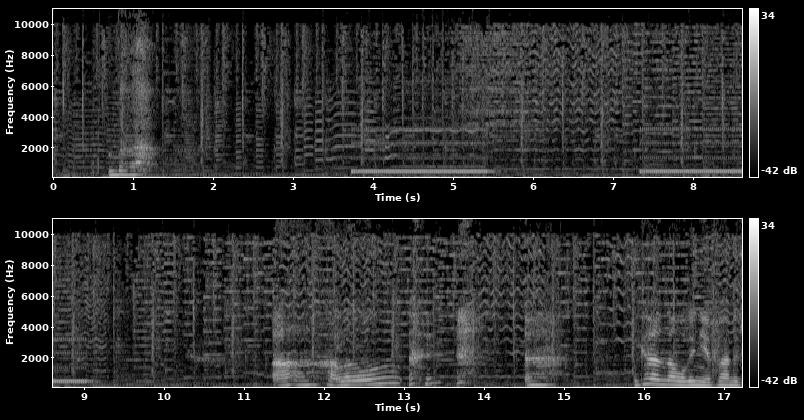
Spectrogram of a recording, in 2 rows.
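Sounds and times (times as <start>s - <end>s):
busy music: 0.0s - 17.2s
speech: 0.7s - 1.4s, 11.4s - 13.9s, 14.5s - 15.0s, 15.9s - 17.2s
outgoing phone call ringback tone: 3.7s - 5.6s, 7.3s - 9.3s.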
